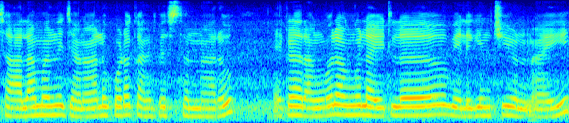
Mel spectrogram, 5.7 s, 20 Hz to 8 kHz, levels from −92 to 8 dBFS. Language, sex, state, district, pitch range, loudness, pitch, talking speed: Telugu, female, Andhra Pradesh, Visakhapatnam, 195-220 Hz, -26 LUFS, 210 Hz, 115 wpm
